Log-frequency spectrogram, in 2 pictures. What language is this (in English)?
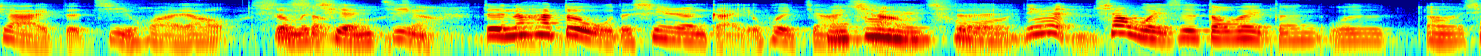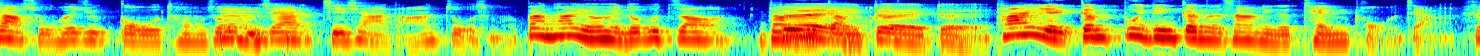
Chinese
